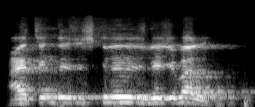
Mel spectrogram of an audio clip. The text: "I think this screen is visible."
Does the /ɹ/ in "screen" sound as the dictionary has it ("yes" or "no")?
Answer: no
